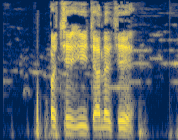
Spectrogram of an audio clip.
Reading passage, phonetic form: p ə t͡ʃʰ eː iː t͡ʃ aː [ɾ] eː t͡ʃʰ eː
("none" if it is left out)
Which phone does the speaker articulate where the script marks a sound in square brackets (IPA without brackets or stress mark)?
l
